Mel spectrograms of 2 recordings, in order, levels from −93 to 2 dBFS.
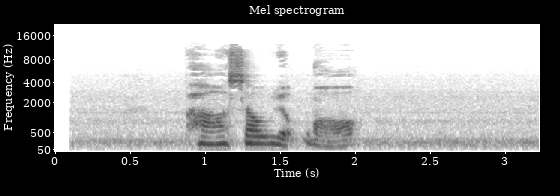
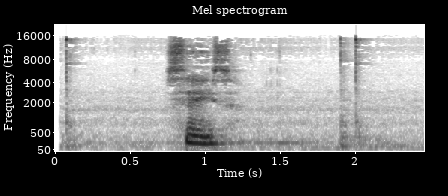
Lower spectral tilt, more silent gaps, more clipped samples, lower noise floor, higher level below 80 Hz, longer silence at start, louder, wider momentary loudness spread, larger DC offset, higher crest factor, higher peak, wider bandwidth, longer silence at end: about the same, -4.5 dB/octave vs -3.5 dB/octave; neither; neither; about the same, -54 dBFS vs -51 dBFS; second, -76 dBFS vs -58 dBFS; first, 0.3 s vs 0.05 s; second, -30 LUFS vs -17 LUFS; about the same, 12 LU vs 12 LU; neither; about the same, 22 dB vs 20 dB; second, -12 dBFS vs 0 dBFS; second, 13 kHz vs 16.5 kHz; second, 0 s vs 0.4 s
